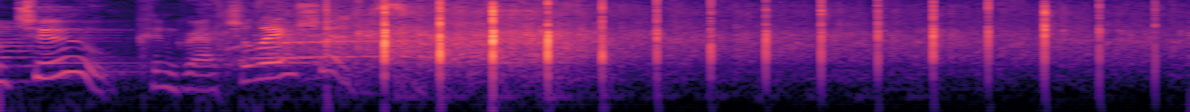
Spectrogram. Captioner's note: audience applauding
